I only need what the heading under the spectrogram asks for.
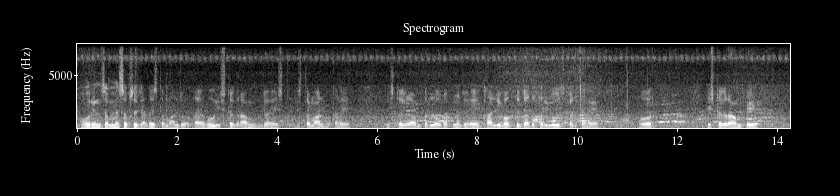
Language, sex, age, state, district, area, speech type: Urdu, male, 45-60, Uttar Pradesh, Muzaffarnagar, urban, spontaneous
